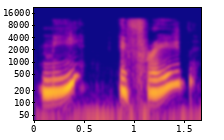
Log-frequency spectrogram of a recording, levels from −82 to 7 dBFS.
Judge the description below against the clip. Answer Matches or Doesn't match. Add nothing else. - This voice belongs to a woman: Matches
